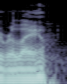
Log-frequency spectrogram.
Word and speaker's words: R'lyeh: of R'lyeh relay relay relay everybody pronounces it differently I say relay file this key that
